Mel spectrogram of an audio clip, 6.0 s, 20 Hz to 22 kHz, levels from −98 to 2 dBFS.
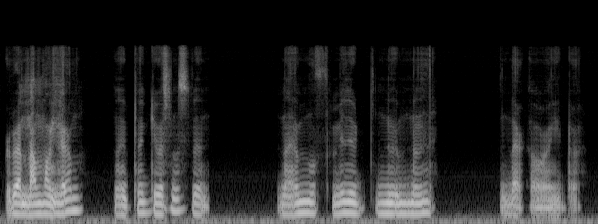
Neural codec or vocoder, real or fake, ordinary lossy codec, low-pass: autoencoder, 22.05 kHz, a latent of 192 numbers a frame, VITS, trained on many speakers; fake; none; none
